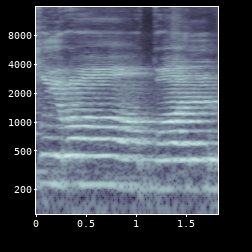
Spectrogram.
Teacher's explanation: Lam ada bunyi kat situ sebab ada tanda mati pada lam, maka hukumnya izhar. Jelaskan bunyi lam, elakkan dengung, elakkan qalqalah.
